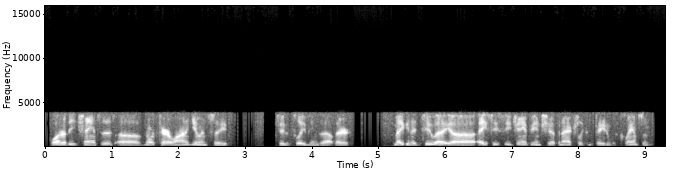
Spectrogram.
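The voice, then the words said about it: North Carolina accent. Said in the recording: “Love the accent ... Wow, that's a great accent. North Carolina.”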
